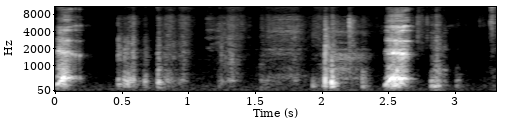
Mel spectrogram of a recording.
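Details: Hiccup challenge, hiccups after eating very spicy namkeen: several sharp, abrupt gulping catches of breath with brief voiced yelps.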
